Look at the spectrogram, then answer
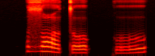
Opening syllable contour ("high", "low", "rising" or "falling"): falling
